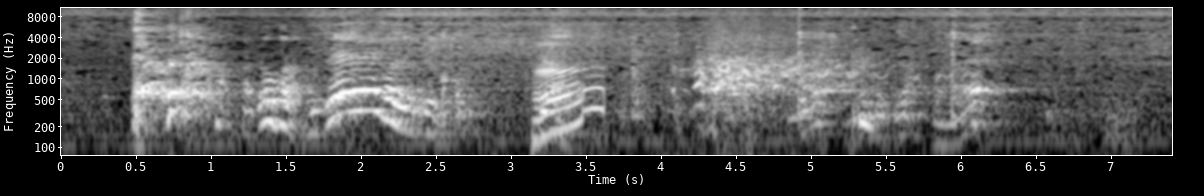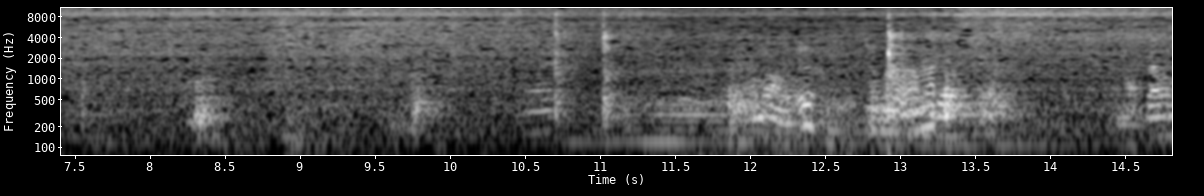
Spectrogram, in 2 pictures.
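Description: Stir-frying water spinach in a wok: a metal spatula scraping and clicking against the pan over a faint sizzle. People's voices are loud over it in the first half and again near the end.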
